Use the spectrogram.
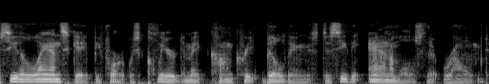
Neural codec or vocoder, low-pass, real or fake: none; 7.2 kHz; real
